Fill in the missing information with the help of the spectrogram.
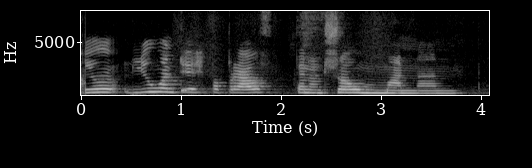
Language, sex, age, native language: Icelandic, female, 11, Icelandic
